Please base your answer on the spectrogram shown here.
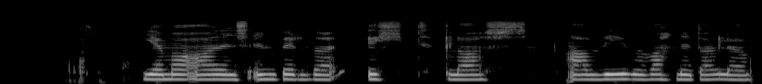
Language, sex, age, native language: Icelandic, female, 11, Icelandic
